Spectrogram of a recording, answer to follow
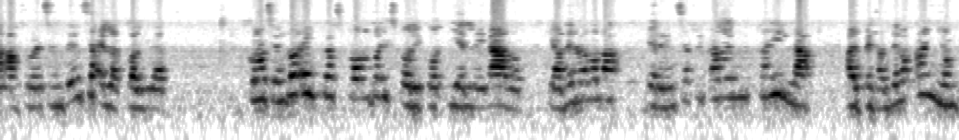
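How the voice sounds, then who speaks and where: A woman speaks at a fairly quick pace in a high pitch with ordinary pitch variation. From Puerto Rico. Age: young. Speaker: student podcast host. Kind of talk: casual discussion.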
